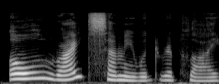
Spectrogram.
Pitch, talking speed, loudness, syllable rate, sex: 220 Hz, 135 wpm, -17 LUFS, 3.5 syllables/s, female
